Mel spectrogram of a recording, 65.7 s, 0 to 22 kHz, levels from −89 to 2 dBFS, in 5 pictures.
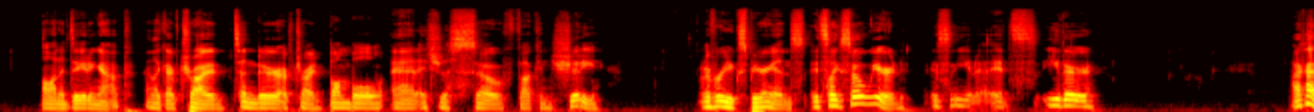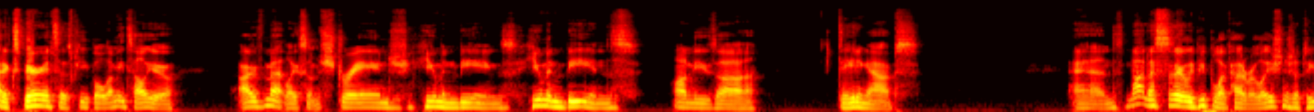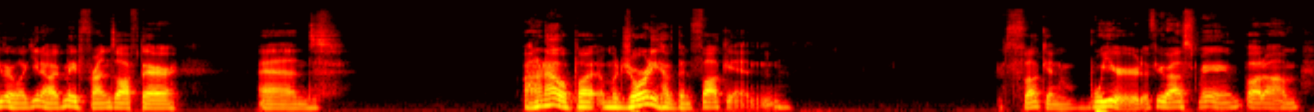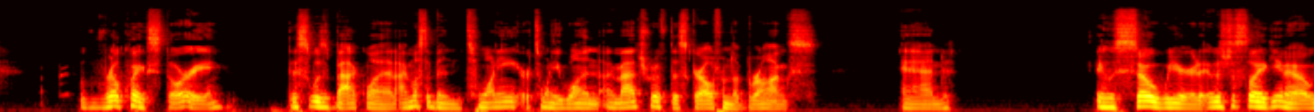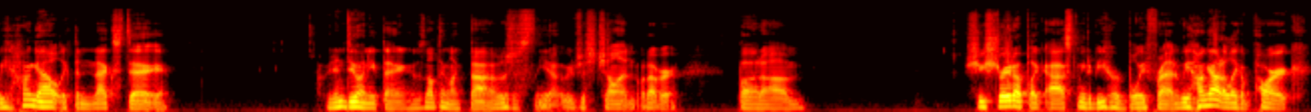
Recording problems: none

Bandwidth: 16 kHz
